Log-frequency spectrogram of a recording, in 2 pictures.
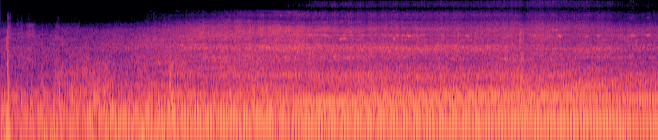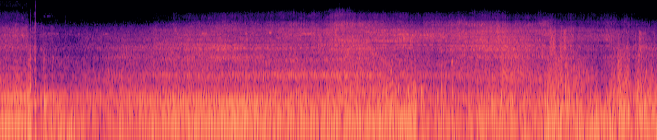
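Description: Brush truck's engine running steadily while it supplies water to the booster hose line, its pitch shifting briefly about halfway through.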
